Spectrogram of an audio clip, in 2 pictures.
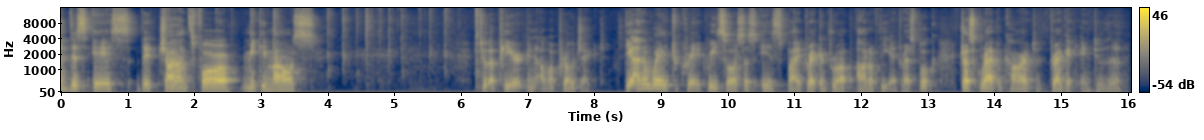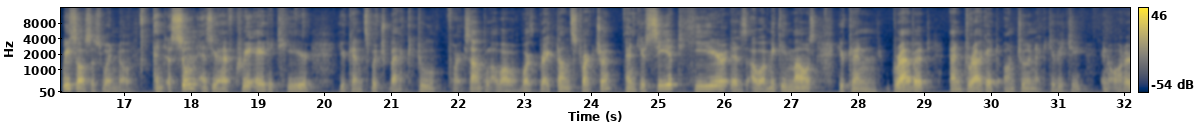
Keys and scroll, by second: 2.5 shift+m, 5.1 shift+m.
